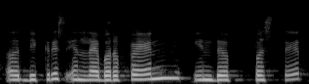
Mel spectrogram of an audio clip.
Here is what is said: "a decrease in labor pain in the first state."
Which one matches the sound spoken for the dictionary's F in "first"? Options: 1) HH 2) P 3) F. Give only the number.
2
